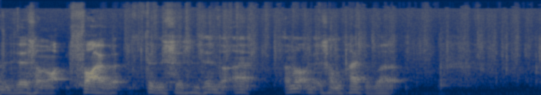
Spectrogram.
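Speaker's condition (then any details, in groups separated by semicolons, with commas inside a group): Tongue cancer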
